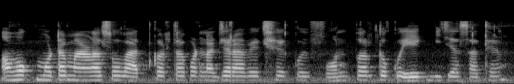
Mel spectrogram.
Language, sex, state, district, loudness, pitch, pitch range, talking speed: Gujarati, female, Gujarat, Valsad, -18 LUFS, 195 Hz, 185-200 Hz, 185 wpm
